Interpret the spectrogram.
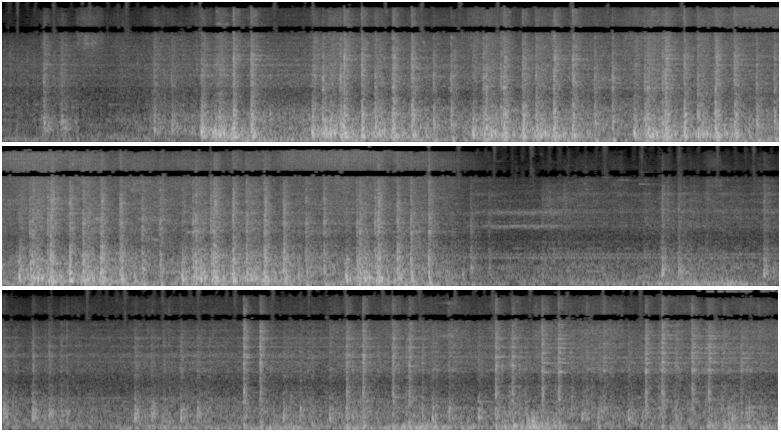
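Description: A train passing, its wheels clacking over the rail joints in a steady rhythm of about one heavy beat every second and a half. The clatter is loud at first and softens about halfway through.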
